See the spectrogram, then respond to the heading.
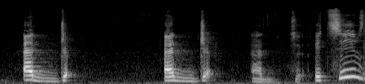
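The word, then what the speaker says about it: ج: There is no gim in Arabic. It is adj. Adj. Adj. It seems like it comes from the middle of the mouth. Adj.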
